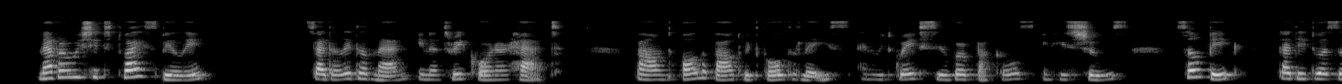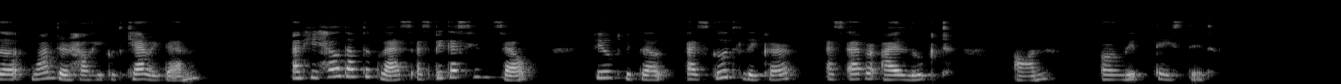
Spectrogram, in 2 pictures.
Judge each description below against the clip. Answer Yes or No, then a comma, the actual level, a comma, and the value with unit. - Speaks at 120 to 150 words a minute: Yes, average, 140 wpm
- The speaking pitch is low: No, high, 245 Hz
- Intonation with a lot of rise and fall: Yes, wide, 7.4 semitones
